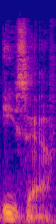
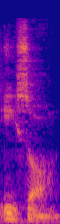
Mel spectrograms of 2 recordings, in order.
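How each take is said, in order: First: The name ends with a v sound. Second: The name ends with a vowel sound. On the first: This is how the rabbis say the name. "the rabbis say Esav. It's kind of fun saying it that way" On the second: This is how the name is said in English. "in English, it's pronounced Esau"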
